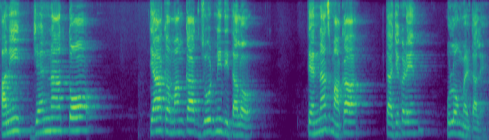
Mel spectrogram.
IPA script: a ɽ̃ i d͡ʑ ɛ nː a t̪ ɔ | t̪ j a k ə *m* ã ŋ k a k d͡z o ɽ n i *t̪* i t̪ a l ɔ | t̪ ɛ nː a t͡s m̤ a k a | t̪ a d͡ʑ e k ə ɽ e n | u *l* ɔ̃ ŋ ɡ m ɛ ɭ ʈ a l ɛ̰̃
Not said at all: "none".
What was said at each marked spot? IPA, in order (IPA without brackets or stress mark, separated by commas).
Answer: m, d̪, l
